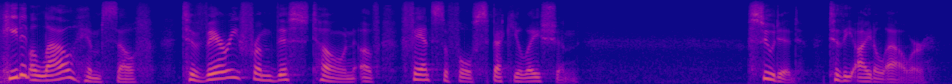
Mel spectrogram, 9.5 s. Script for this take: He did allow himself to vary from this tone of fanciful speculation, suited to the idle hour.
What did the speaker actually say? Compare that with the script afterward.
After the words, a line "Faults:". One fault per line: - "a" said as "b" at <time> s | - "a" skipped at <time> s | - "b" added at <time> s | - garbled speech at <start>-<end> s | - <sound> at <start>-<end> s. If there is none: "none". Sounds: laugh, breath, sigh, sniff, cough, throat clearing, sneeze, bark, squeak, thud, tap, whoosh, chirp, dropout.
He did allow himself to vary from this tone of fanciful speculation, suited to the idle hour.
Faults:
none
